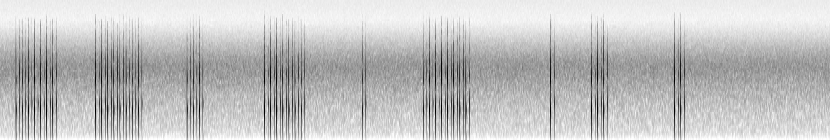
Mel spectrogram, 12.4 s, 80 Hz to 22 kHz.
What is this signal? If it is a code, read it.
Pulse dialling, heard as clicks on a phone line, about 11 pulses a second. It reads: 7 8 3 7 1 8 1 3 2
